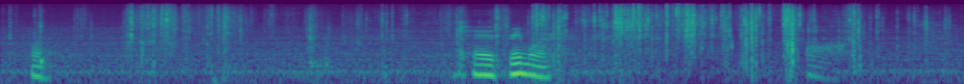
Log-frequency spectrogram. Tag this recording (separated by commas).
inside a small room, Speech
